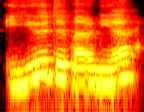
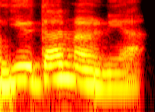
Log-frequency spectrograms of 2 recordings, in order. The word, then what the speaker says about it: eudaimonia: n't a different pronunciations it can be pronounced eudemonia or eudaimonia so they it can mean it or an i sound in the in the demon now this is the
